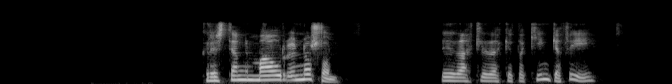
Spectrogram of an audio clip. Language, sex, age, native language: Icelandic, female, 50-59, Icelandic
